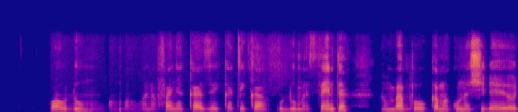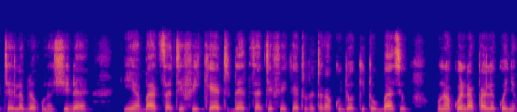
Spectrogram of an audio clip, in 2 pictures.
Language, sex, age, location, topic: Swahili, female, 25-35, Kisumu, government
